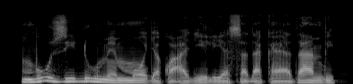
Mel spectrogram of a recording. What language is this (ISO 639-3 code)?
swa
